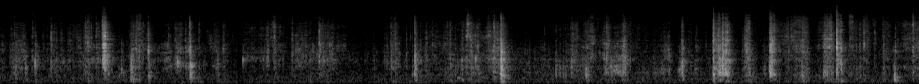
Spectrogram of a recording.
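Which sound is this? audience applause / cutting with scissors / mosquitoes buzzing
cutting with scissors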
